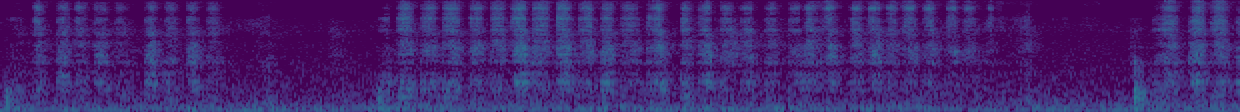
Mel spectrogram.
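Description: A red colored pencil is rubbed in fast strokes over the letters on a flat paper coloring book page. The quiet, bright, dry scratching comes in quick back-and-forth pulses, easing to a softer hiss before a stronger run of strokes resumes, then dipping again just before a final burst.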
